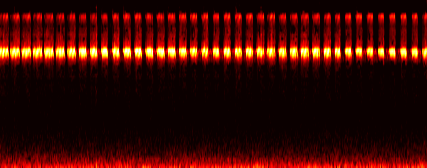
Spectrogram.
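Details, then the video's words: Rice-field cricket chirping in steady high-pitched pulses, about four per second, each short and ringing, repeating without pause over a faint low background hum. "SUARA JANGKRIK PENGHUNI SAWAH"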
